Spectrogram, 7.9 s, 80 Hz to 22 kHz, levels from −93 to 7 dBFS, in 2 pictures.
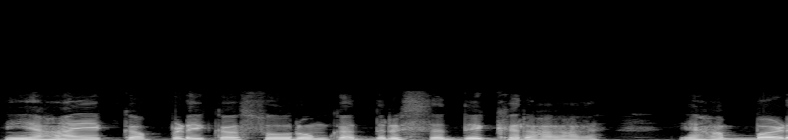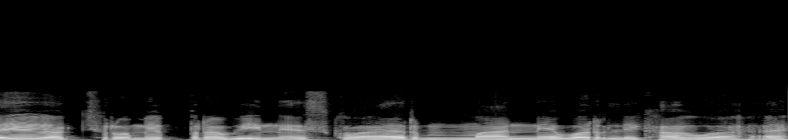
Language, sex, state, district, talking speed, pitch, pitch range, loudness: Hindi, male, Jharkhand, Ranchi, 150 wpm, 150 Hz, 140-170 Hz, -16 LUFS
